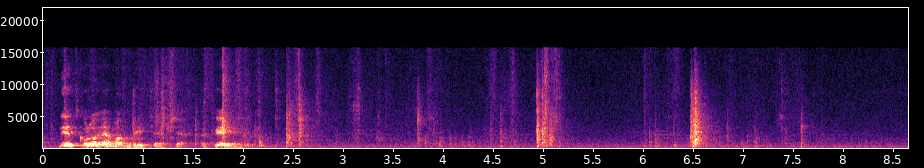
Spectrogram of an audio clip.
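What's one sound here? Paper rustles and crinkles as it is unfolded.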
